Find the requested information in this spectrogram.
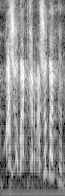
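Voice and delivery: high, loud repeated warning; urgent announcement. Retold or imitated. Pastor relaying the announcement sending everyone into bunkers, urgent high call. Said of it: "Terus ada pengumuman".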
